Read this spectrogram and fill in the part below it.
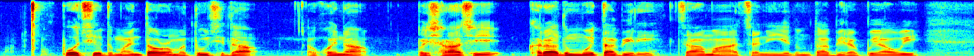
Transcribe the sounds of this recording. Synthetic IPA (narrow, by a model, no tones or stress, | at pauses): pot̚siɐdumajintawɾɐmɐtuŋsidɐ | ɐkʰojnɐ | pɐjsase | kʰɐɾɐːdumːojtabiɾit͡ʃamat͡ʃɐniɐdumtabiɾɐk̚pɐjawi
